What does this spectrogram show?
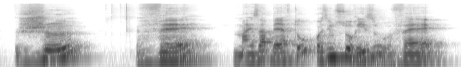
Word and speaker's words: vais: Je vais, mais aberto, quase sorriso. Vais, je vais. Você não vai pronunciar o S no final.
